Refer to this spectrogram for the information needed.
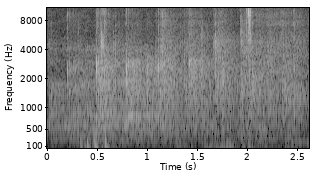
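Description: An audience claps steadily for a few seconds, a dense patter of many hands with a few sharper claps standing out, fairly soft overall.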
